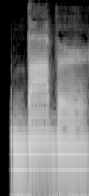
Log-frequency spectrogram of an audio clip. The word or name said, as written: baber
